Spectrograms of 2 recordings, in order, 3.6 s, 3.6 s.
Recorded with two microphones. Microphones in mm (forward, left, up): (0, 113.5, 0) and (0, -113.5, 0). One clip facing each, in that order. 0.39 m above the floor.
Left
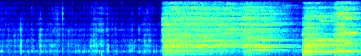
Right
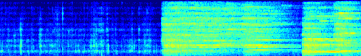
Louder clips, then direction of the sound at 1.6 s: Left 1 dB; 20° right (ahead or behind).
